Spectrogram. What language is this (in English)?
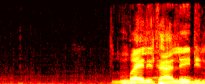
Fula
